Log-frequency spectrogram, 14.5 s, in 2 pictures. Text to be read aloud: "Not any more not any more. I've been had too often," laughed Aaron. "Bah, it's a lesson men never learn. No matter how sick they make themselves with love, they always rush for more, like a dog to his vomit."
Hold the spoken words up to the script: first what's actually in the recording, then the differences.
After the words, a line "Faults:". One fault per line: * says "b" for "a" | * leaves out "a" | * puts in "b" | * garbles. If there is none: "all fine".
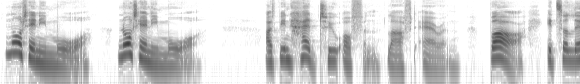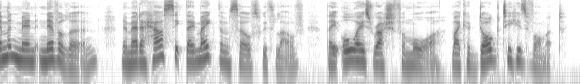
"Not any more not any more. I've been had too often," laughed Aaron. "Bah, it's a lemon men never learn. No matter how sick they make themselves with love, they always rush for more, like a dog to his vomit."
Faults:
* says "lemon" for "lesson"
